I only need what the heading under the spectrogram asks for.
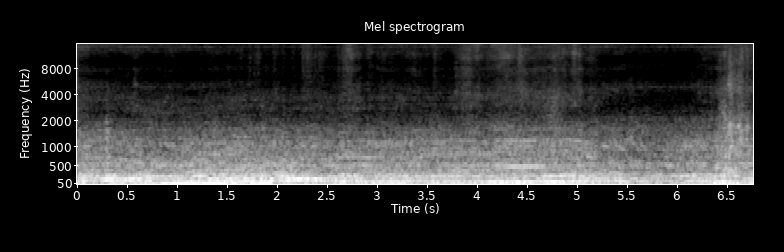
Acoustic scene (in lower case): bus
